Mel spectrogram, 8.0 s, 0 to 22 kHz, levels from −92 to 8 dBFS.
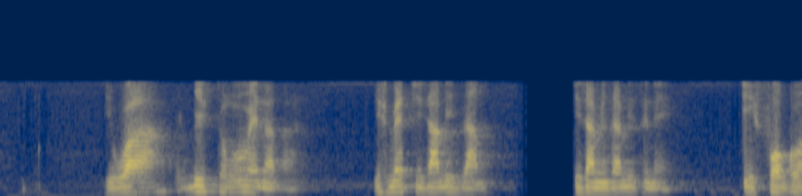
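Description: Dialogic VOX ADPCM throughout this speech clip: 4-bit adaptive coding, likely around 32 kbps, leaves nothing above 3.9 kHz and a plainly audible gritty hiss trailing the speech.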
